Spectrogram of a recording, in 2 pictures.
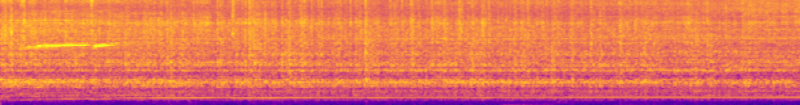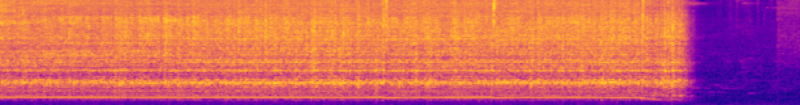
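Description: Electric kitchen mixer grinder running, its steel jar grinding thick peanut paste. It starts abruptly, rises a little in pitch over the first couple of seconds as the motor spins up, runs steadily, then winds down as it is switched off just before the end.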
